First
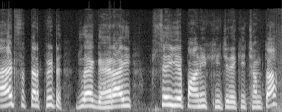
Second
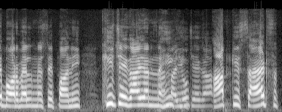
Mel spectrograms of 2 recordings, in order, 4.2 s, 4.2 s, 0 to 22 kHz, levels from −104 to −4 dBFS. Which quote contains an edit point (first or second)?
second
